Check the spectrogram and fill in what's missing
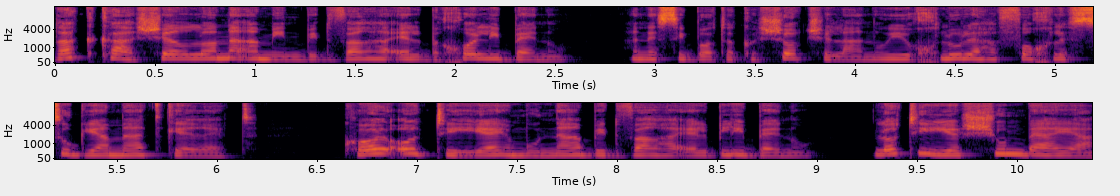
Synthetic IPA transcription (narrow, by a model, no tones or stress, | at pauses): ʁakːaːʃe̞ʁlo̞naʔaminbidvaʁɦaʔe̞lbe̞χo̞lːibe̞nu | hane̞sibo̞thakaʃo̞tʃe̞lanujuχlule̞ɦafo̞χle̞suɡjameatke̞ʁe̞t | kʰo̞lʔod̚tijjeemunabidvaʁɦaʔe̞lbibe̞nu | lo̞tije̞ʃumbeaja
